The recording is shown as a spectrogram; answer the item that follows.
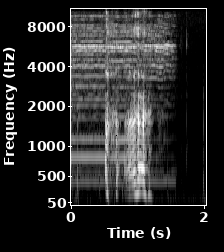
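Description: Sound from a YouTube video playing on computer speakers: steady held tones that cut off suddenly about one and a half seconds in as the video is switched, with a voice saying "uh" just before and a single click at the end.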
